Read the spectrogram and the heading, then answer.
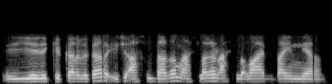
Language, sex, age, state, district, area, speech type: Kashmiri, male, 18-30, Jammu and Kashmir, Shopian, rural, conversation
